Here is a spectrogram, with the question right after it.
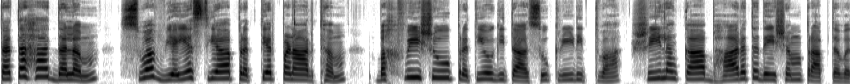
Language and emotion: Sanskrit, neutral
